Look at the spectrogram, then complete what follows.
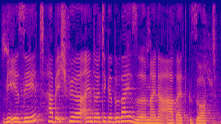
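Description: A cold, self-assured killer, acted by a woman, speaks in a fairly high voice with an echo around it. Music plays behind this science-fiction audio drama role. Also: a little slow, lightly acted. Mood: smug. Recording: echoing room, music behind.

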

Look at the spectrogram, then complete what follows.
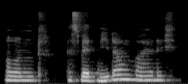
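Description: A woman's voice: medium pitch, steady tone, a little slow, mellow. A woman from southwest Germany hosting a podcast, chatting spontaneously in an effusive, exclamatory way. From Kurpfalz, southwest Germany. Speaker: podcast host, spiritual medium. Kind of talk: casual, spontaneous podcast chat.

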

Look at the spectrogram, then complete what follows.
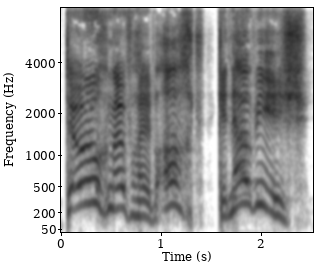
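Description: A shifty Saxon sexton, as a male narrator puts him on, hemming and dodging in a lively voice. Close, dry sound. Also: very high-pitched, unhurried, no room sound, voice pushed up, full character voice. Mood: delighted. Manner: hesitant, evasive. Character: sly shifty sexton, middle-aged man.

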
